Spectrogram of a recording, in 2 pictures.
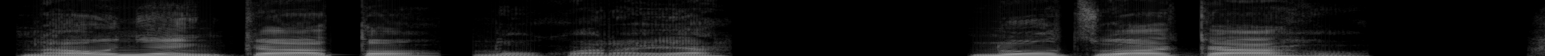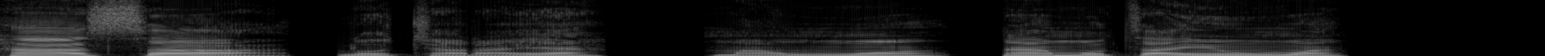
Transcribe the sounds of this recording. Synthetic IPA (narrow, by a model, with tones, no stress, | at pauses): na˨o˦ɲe˦ŋ̩˨ka˦a˨tɔ˦lʊ˨kʷa̰˨ɾa̰˨ja˦ | no˦tu˨a˦ka˨a˦ɦʊ̰˨ | ha˦saː˦˨lʊ˨t͡ʃa˨ɾa̰˨ja˦ | ma˨ŋ˦ŋʷɔ˦na˦mʊ˨ta˦ɣɪ˦ŋ˦ŋʷa˦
